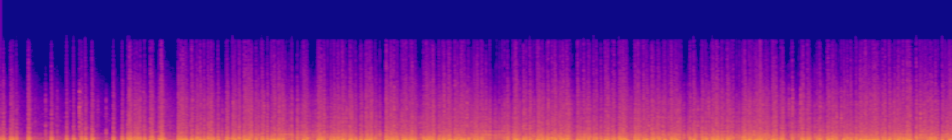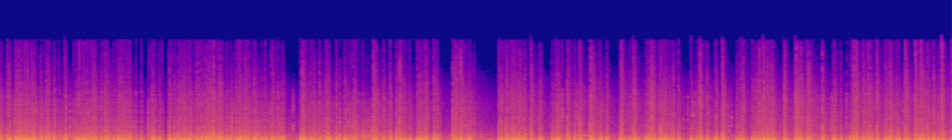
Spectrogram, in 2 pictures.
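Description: Fireworks: aerial shells bursting in a dense, continuous barrage of overlapping booms and crackle, with no pause.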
